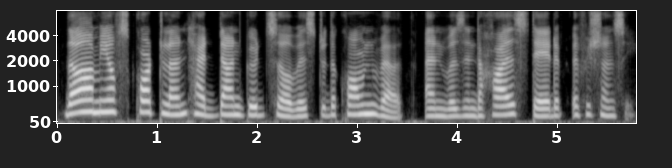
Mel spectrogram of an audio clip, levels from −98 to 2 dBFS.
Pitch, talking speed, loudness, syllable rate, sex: 230 Hz, 195 wpm, -19 LUFS, 5.6 syllables/s, female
